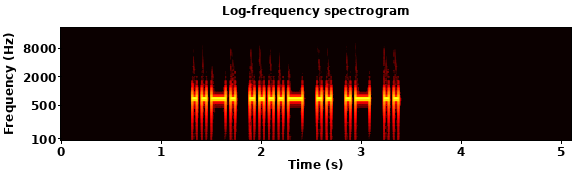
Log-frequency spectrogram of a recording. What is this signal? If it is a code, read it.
Morse code, heard as a keyed tone, about 25 wpm, 700 Hz. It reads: F4IAI
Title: DXCC-100 Call Signs - 5 Characters - Repeated 3x - 25wpm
